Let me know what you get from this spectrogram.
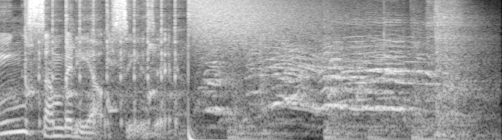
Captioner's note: inmates cheering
